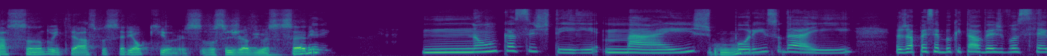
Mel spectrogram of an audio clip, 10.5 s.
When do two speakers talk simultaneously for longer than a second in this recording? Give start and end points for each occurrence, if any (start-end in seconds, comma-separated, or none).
none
